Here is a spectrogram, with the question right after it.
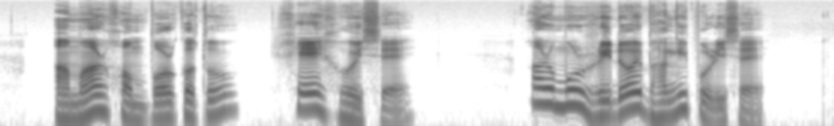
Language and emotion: Assamese, sad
